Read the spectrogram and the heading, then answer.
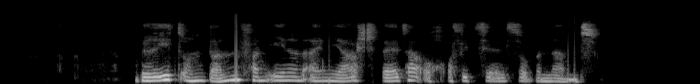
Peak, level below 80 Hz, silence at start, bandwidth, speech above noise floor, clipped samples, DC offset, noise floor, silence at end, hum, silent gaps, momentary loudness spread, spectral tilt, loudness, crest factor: -6 dBFS; -66 dBFS; 1.35 s; 8.4 kHz; 62 dB; under 0.1%; under 0.1%; -87 dBFS; 1.05 s; none; none; 12 LU; -7 dB/octave; -25 LUFS; 20 dB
